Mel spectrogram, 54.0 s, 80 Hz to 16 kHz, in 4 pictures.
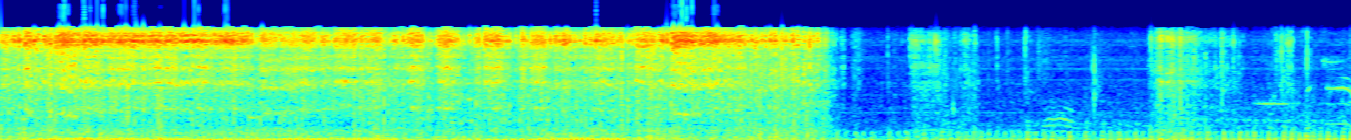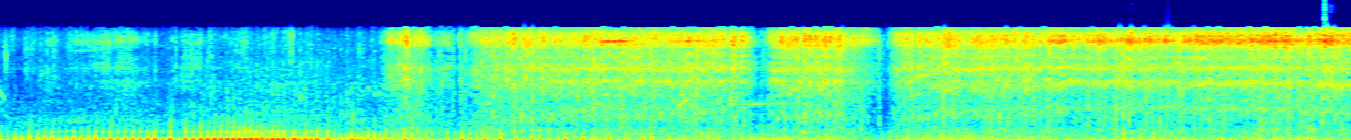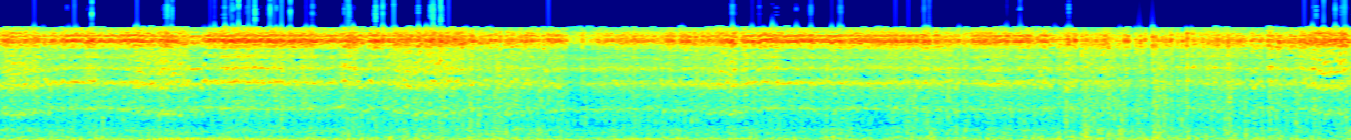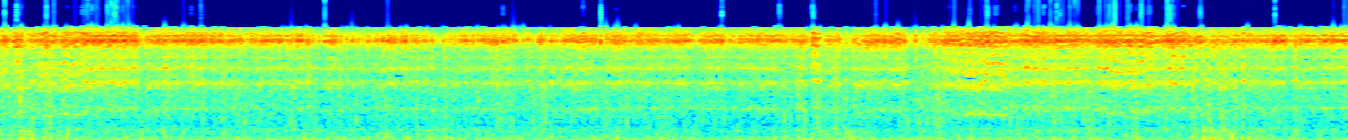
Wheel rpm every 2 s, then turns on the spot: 230, 230, 230, 200, 20, 10, 10, 10, 20, 150, 150, 160, 230, 230, 220, 230, 230, 230, 230, 230, 220, 230, 240, 240, 230, 230, 230.
8-16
